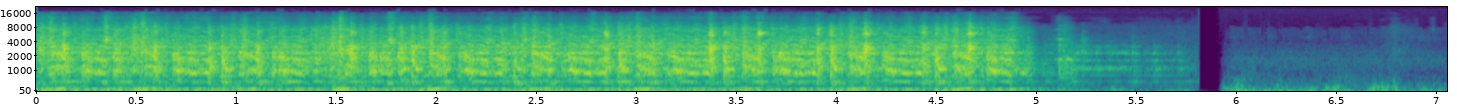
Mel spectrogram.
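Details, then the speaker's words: 6.0 Powerstroke diesel swapped into a 2005 Ford F250 (gas-to-diesel conversion, no turbo), first start attempt: starter cranks about four turns per second with no firing; suspected FICM fault or low compression. "All right, so it looks like it doesn't want to turn on. It wants to turn on, but it doesn't want to turn on, which it's either one or two things, either the ficum or we're not getting any compression."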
